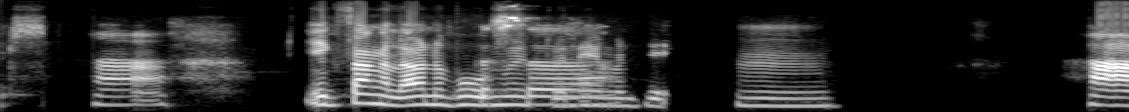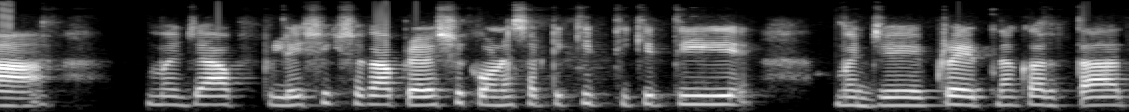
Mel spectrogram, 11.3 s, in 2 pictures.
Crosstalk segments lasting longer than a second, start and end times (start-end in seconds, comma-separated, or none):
1.7-3.0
